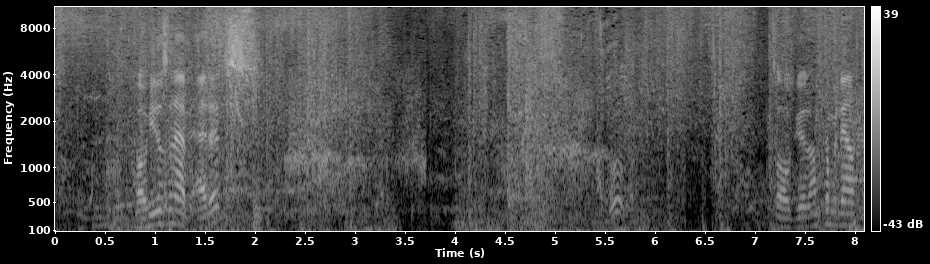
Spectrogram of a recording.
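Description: A young man talks with animation.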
